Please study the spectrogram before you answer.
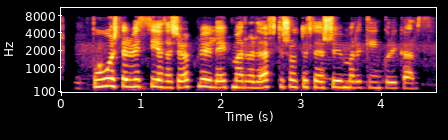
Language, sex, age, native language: Icelandic, female, 30-39, Icelandic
